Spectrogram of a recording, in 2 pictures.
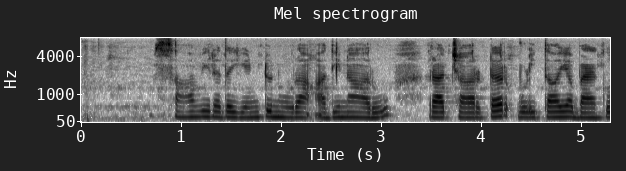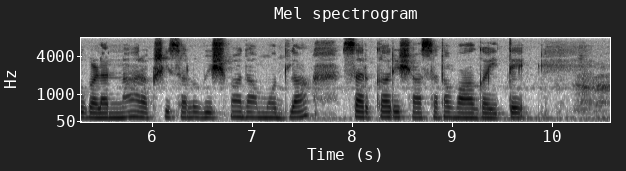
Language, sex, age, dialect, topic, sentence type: Kannada, female, 25-30, Mysore Kannada, banking, statement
